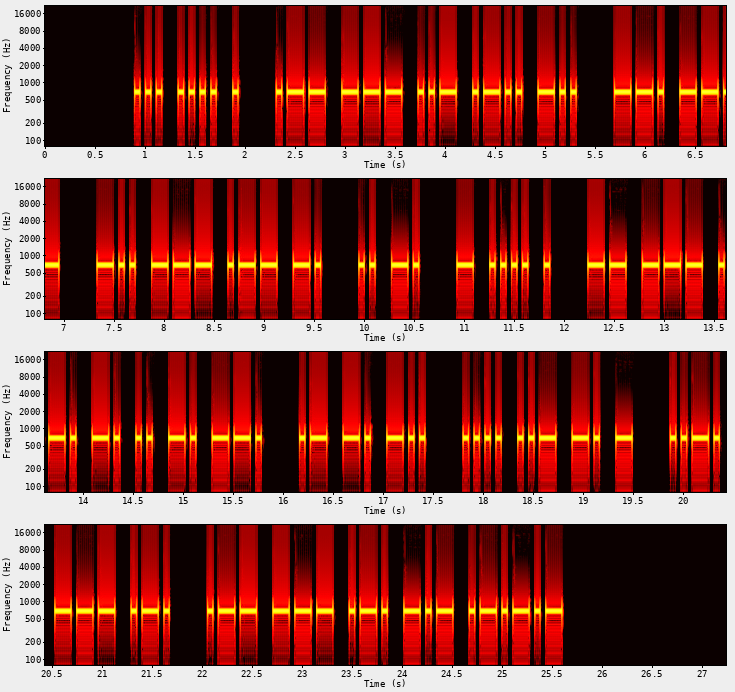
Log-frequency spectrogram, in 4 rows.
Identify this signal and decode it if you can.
Morse code, heard as a keyed tone, about 22 wpm, 700 Hz. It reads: SHE WOULD GO DOWN IN THE MORNING AND HUNT FOR WORK.
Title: Sentences from Top 1600 Words 22wpm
